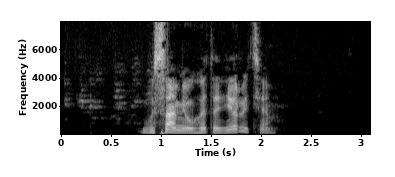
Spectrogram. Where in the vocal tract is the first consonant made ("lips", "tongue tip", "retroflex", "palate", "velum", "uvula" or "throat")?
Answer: lips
